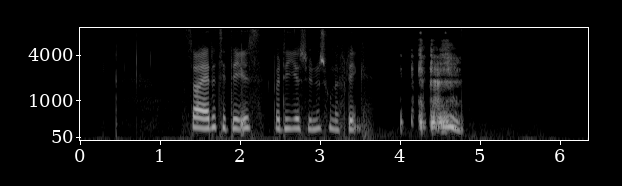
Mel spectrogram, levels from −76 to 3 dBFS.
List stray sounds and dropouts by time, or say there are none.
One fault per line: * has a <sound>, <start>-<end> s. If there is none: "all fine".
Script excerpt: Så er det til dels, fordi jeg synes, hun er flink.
* has a throat clearing, 4.0-4.8 s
